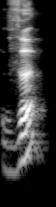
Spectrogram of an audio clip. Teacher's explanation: les dents du haut se positionnent sur la lèvre du bas il y a un filet d'air qui passe avec un bruit de friction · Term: consonne fricative sonore labiodentale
